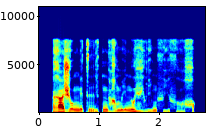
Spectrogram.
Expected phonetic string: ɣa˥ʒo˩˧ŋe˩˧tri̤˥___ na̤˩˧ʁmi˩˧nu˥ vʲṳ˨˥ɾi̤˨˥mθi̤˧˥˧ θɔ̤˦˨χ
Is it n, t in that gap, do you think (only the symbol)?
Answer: t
